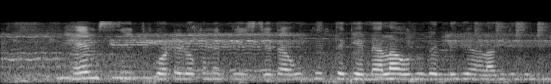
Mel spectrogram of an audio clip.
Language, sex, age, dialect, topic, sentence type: Bengali, female, 18-24, Western, agriculture, statement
